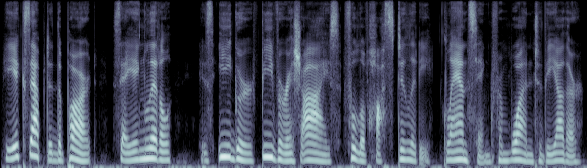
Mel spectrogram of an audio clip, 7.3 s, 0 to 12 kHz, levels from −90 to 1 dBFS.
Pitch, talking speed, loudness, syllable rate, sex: 165 Hz, 155 wpm, -19 LUFS, 4.8 syllables/s, female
